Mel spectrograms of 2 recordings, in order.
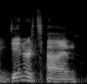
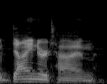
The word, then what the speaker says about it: Dyner: So the winner is, I want to say dinner time, but it's spelled DYNER time. So diner time.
